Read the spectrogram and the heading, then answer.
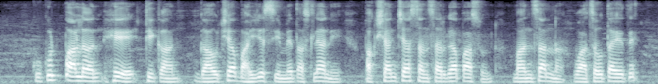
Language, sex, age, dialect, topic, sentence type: Marathi, male, 18-24, Standard Marathi, agriculture, statement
